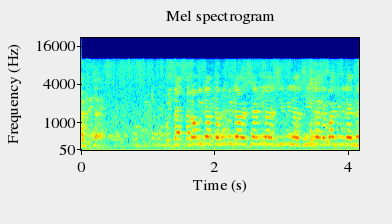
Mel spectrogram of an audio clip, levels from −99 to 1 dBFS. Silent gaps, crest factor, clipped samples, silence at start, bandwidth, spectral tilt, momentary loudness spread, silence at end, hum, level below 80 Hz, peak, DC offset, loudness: none; 16 dB; under 0.1%; 0 s; 10.5 kHz; -3 dB/octave; 12 LU; 0 s; none; -56 dBFS; -10 dBFS; 0.8%; -25 LUFS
